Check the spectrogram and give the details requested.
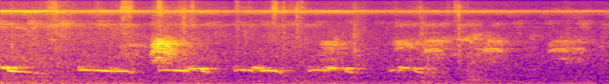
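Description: Faint birds calling: a series of short, low, pitched notes, roughly one or two a second, that stops about four and a half seconds in, while harsher, noisier calls from another bird come in after about a second and a half.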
